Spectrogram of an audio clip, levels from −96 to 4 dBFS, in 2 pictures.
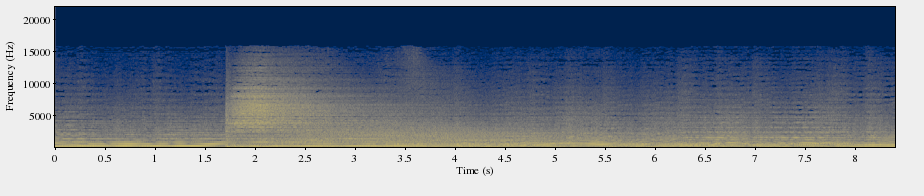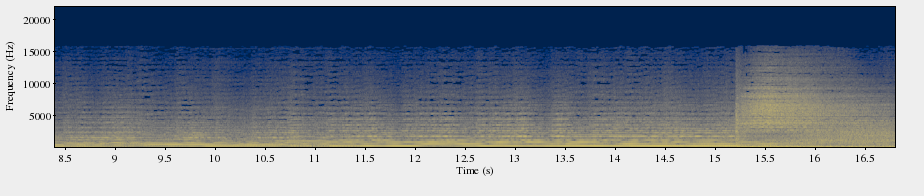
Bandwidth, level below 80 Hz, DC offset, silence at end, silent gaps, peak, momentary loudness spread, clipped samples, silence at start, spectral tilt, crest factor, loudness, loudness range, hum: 14.5 kHz; -30 dBFS; under 0.1%; 0 s; none; -4 dBFS; 7 LU; under 0.1%; 0 s; -4 dB/octave; 16 dB; -21 LUFS; 7 LU; none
